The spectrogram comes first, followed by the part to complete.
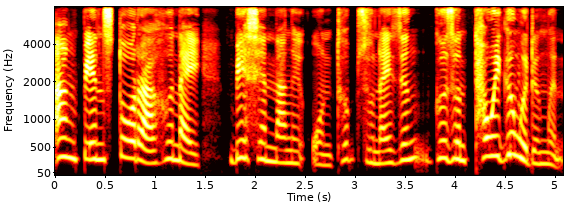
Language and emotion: Bodo, surprised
